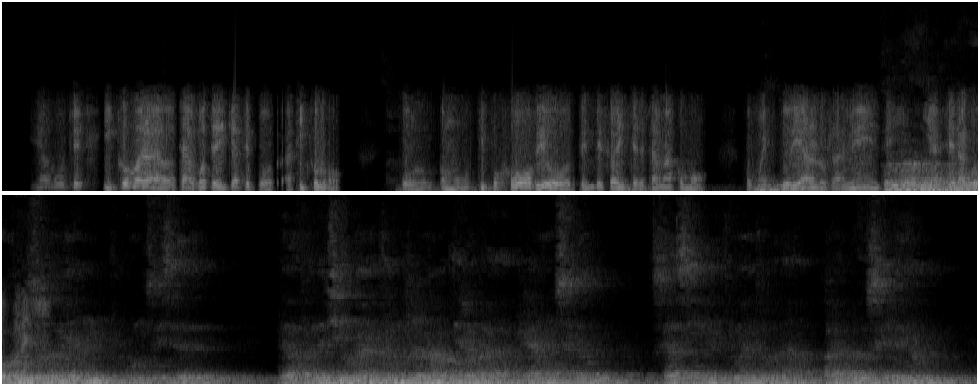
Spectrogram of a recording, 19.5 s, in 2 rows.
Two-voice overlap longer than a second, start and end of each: 8.8-10.2

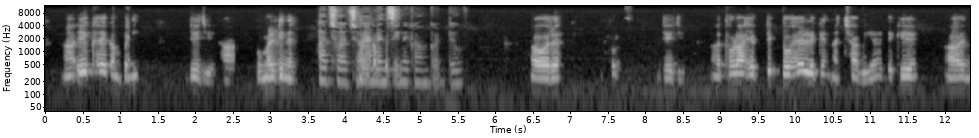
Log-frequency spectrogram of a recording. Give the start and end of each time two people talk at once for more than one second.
none

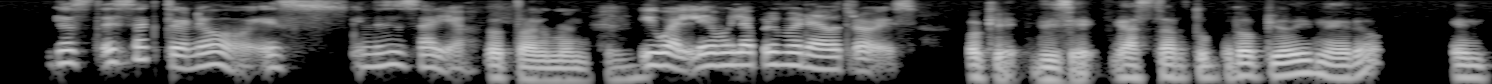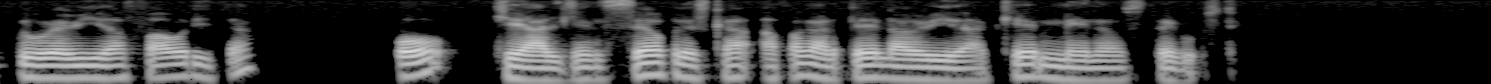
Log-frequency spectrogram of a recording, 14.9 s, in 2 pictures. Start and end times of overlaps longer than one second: none

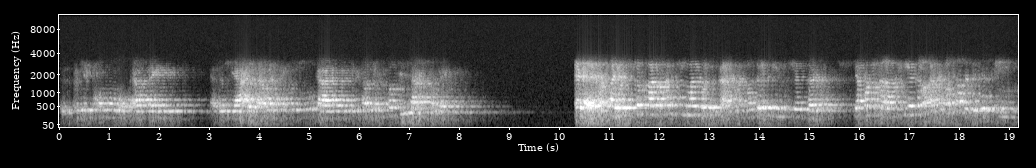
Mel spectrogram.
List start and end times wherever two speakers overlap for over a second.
none

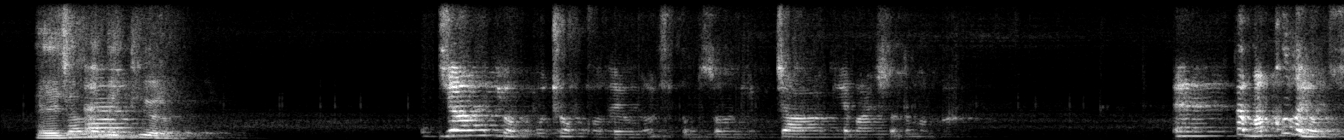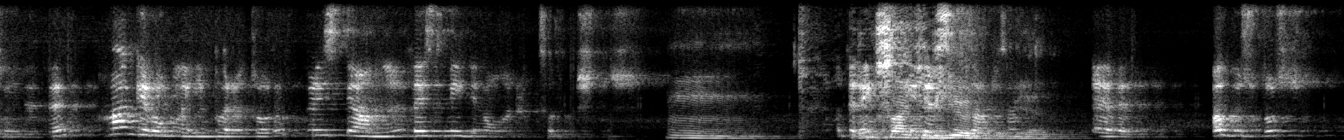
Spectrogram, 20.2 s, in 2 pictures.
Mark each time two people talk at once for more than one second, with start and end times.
16.5-17.8

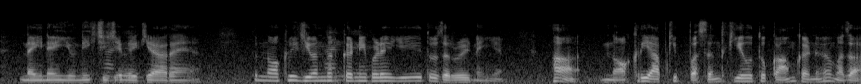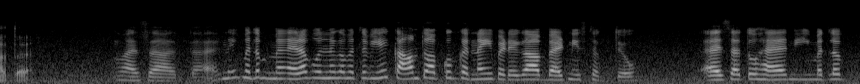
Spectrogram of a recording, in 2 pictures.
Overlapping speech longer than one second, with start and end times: none

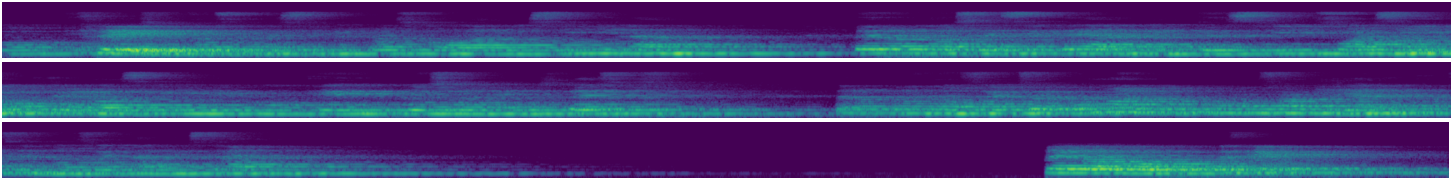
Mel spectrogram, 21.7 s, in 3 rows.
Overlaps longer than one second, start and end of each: none

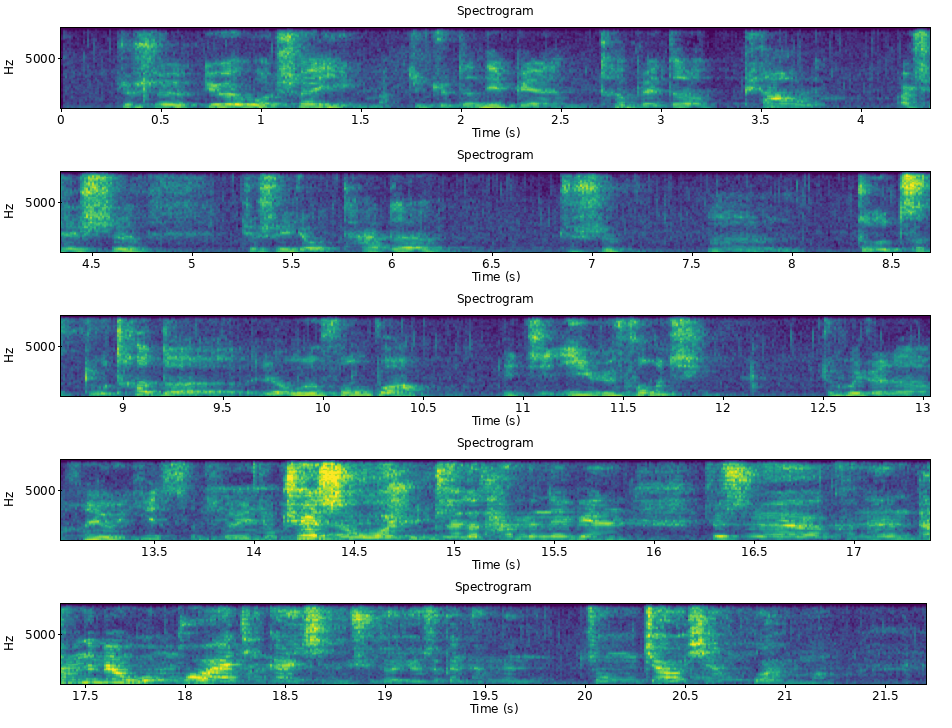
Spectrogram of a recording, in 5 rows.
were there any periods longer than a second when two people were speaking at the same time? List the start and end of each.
13.7-15.1

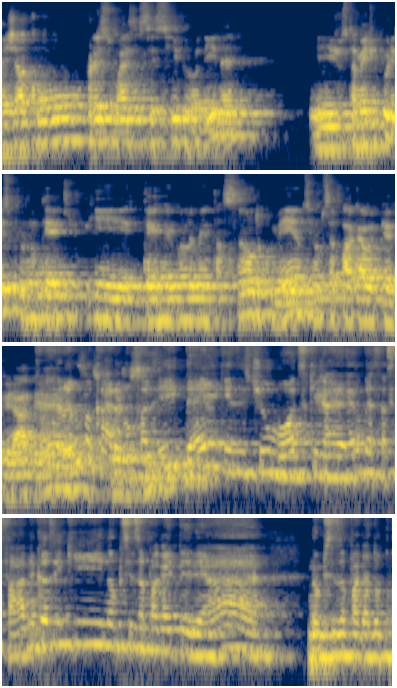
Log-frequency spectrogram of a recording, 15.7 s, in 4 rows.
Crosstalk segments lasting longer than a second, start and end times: 8.2-9.4

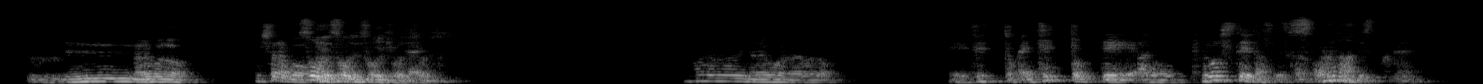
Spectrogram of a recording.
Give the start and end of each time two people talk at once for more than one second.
3.0-4.3

